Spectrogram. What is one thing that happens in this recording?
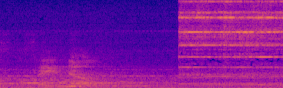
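A young woman talks through a television loudspeaker.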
